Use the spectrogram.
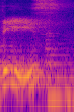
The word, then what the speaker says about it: these: But then if you're talking about the plural one, these, multiple objects that are here, then in that case, it's a long E sound, E. So the difference in the vowel is I versus E. Another thing that will help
